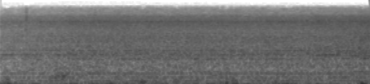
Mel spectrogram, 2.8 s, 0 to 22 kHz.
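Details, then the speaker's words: 2009 Honda CR-V after AC compressor replacement and system recharge, engine running with AC on: steady low engine hum and even fan rush, no knocking, grinding or squeal; AC blowing cold, line cold, new compressor working normally. "so the engine is running ac is getting cold yep oh yeah baby"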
